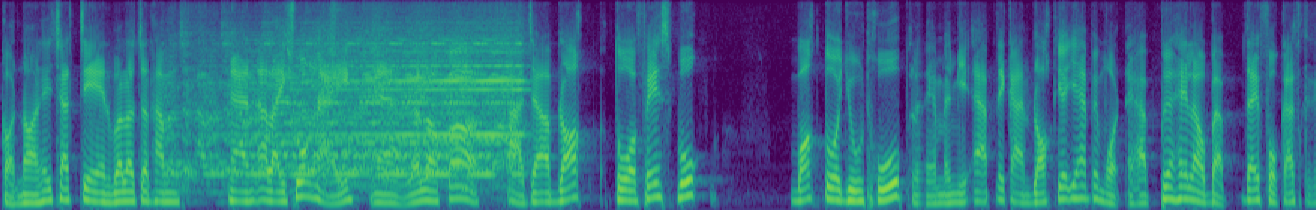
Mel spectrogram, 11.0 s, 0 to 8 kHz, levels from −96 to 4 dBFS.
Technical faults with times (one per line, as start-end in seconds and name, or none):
1.32-4.69 feedback echo between two devices
7.64-7.72 short stall from a late packet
